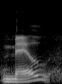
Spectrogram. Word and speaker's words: MAD: into this organization uh Mel as it's pronounced in Danish means food but also in English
